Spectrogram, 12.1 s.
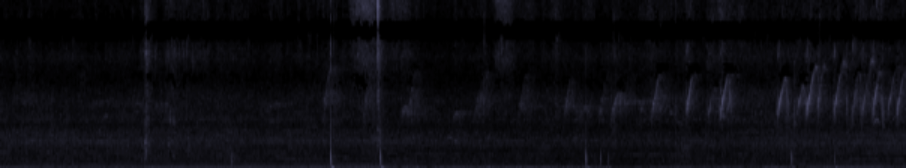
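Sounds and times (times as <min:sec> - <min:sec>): bird chirping: 0:04.2 - 0:12.0.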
